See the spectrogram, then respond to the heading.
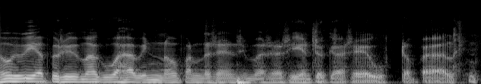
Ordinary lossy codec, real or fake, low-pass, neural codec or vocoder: none; fake; 14.4 kHz; vocoder, 44.1 kHz, 128 mel bands every 256 samples, BigVGAN v2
